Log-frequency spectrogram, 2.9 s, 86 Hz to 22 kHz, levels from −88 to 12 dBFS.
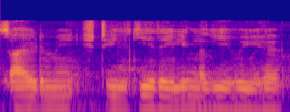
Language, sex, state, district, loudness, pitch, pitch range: Hindi, male, Uttar Pradesh, Lucknow, -22 LUFS, 100 Hz, 95-100 Hz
